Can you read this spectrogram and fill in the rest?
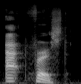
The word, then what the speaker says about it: at first: Miren que at first no se dice at first, se escribe at first, pero se pronuncia como la consonante frustrada, eso que ya hemos aprendido en nuestras clases de pronunciación. Hay consonantes explosivas como t, p, g, que se van a frustrar cuando se unen a otra consonante.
